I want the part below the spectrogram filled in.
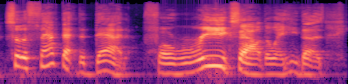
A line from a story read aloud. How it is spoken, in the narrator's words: he yells so loud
